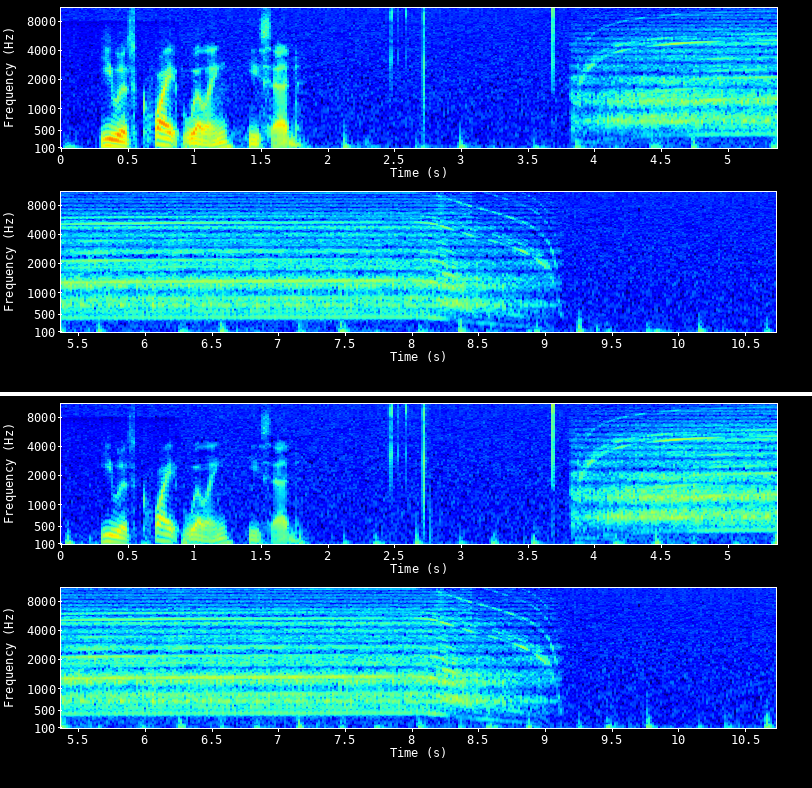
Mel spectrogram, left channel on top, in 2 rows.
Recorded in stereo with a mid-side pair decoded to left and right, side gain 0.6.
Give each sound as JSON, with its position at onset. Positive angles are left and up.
{"t": 0.3, "sound": "a man speaking", "azimuth_deg": 50}
{"t": 2.5, "sound": "a crack", "azimuth_deg": -30}
{"t": 3.8, "sound": "a blender", "azimuth_deg": -10}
